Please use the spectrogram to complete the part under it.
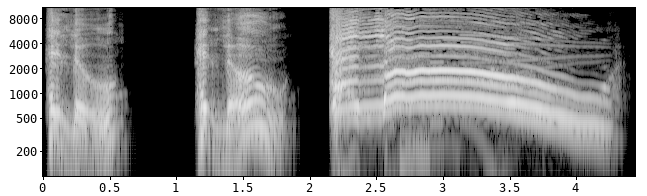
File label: Male Mech, MIRROR START; en; AnnoyO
